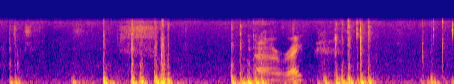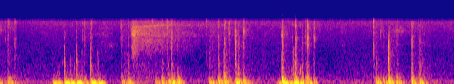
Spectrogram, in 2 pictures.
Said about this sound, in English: I hear furious typing. That's me.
